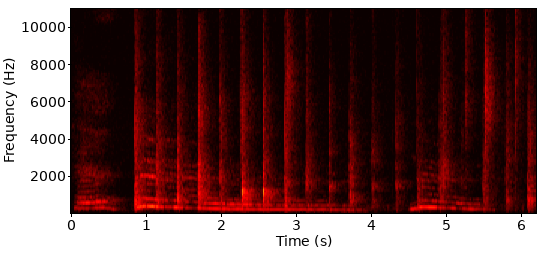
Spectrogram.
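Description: Hands clapping in a steady rhythm, about three claps a second, starting about a second in. A voice sings long, slowly falling notes over the claps.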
